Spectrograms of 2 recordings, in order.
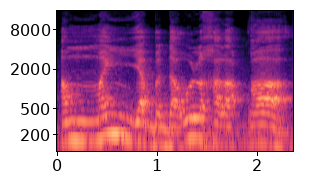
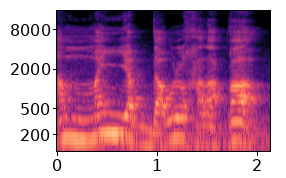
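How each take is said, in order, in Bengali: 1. "amman"-এর n পরের শব্দের সঙ্গে মিশে যায়। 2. "amman"-এর n পরের শব্দের সঙ্গে মিশে যায়।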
